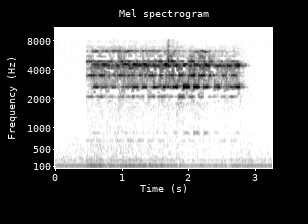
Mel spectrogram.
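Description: A telephone ringtone trills steadily for about two and a half seconds, bright and fairly loud, over a low steady hum with no voices.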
